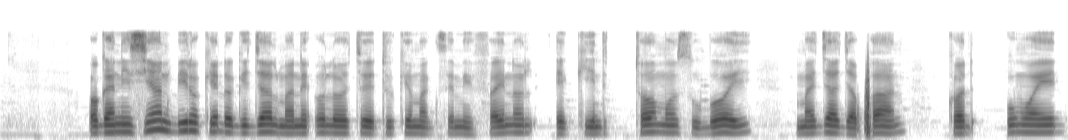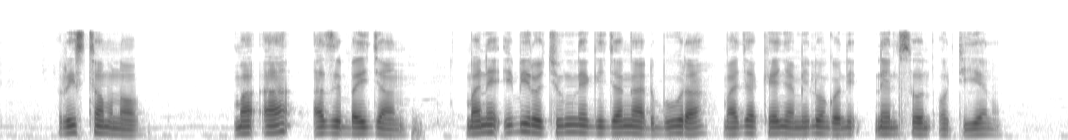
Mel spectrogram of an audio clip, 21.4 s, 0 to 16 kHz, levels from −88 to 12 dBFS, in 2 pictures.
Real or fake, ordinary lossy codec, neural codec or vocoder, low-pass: real; none; none; 7.2 kHz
